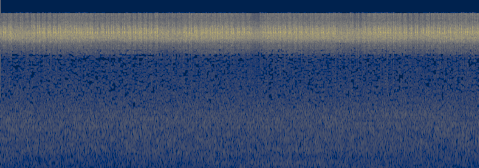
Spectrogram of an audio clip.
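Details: Crickets keep up a sharp, high-pitched pulsing trill, steady in volume from start to finish, with a soft hiss underneath.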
